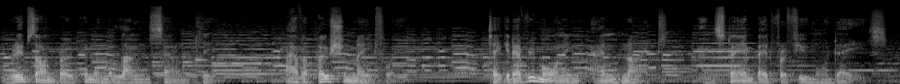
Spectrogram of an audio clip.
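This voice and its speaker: An actor playing a learned, stern but caring medieval physician in a video game, clipped and authoritative. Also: male voice, sits low, moderate pace, over loud music, close to an everyday voice. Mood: calm, instructing. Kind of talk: video game cutscene acting.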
